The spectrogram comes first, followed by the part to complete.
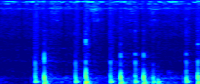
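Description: Stylus clicking on a tablet as a word is handwritten: a quick, uneven run of a dozen or more small sharp clicks, starting about a third of a second in.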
